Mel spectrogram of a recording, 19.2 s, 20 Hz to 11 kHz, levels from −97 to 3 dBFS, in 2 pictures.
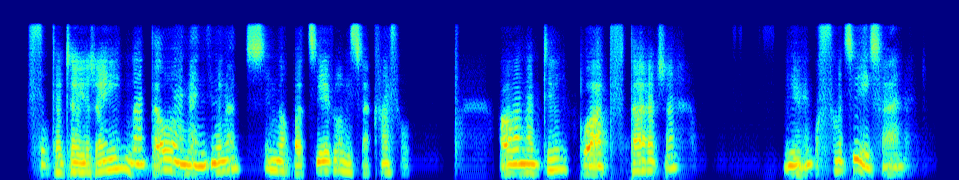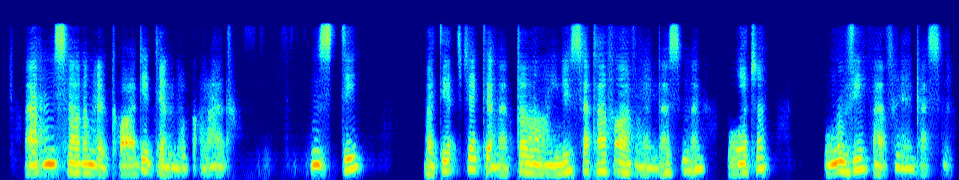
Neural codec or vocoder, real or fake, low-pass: codec, 16 kHz, 0.5 kbps, FreqCodec, smaller model; fake; 7.2 kHz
